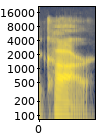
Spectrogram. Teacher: the back of your tongue needs to be quite low, maybe a little retracted to get that darker R color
